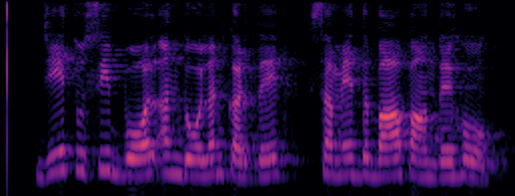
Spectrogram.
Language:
Punjabi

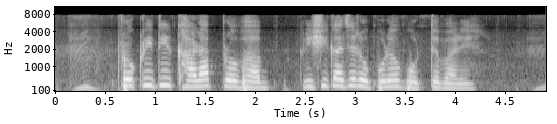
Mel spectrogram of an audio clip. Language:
Bangla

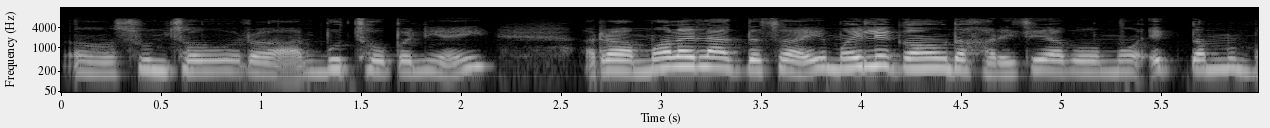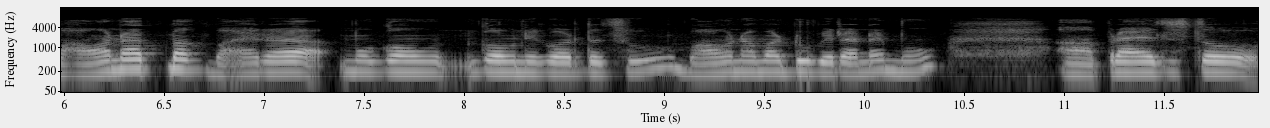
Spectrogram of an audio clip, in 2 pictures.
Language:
Nepali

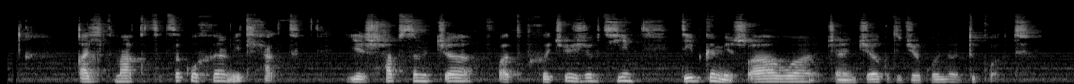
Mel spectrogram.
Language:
Kabardian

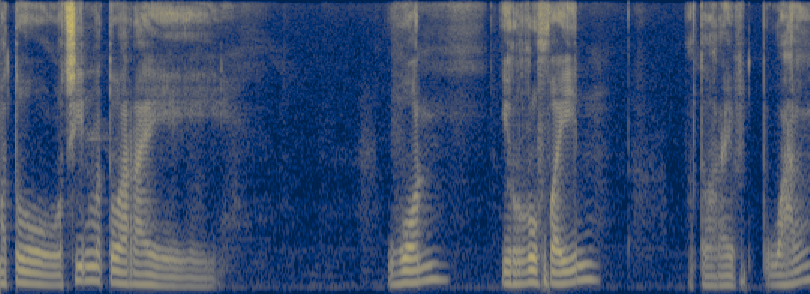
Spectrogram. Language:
Siar-Lak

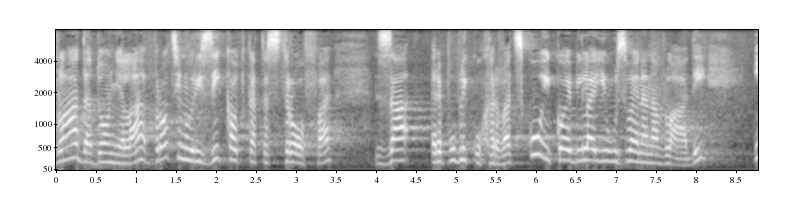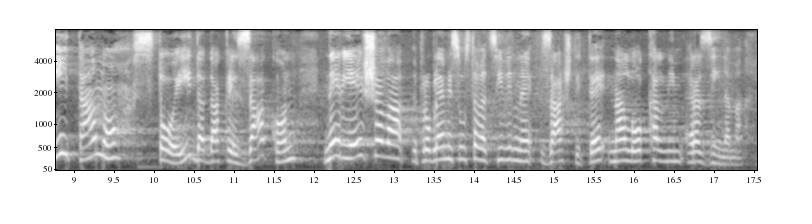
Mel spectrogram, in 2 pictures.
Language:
Croatian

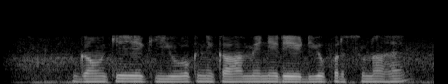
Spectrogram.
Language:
Hindi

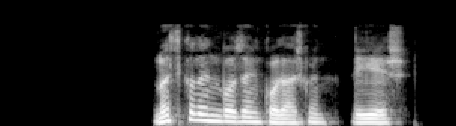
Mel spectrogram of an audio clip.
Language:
Mari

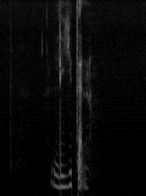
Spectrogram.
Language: Swedish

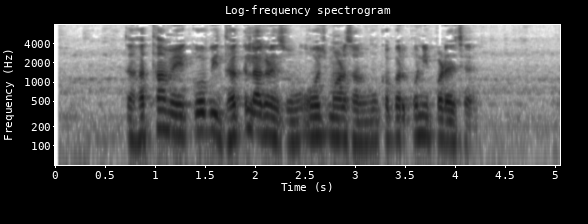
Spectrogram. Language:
Od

